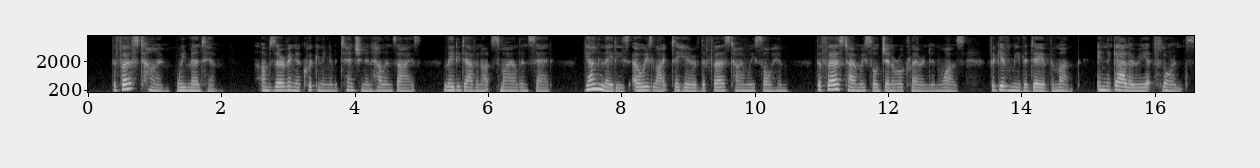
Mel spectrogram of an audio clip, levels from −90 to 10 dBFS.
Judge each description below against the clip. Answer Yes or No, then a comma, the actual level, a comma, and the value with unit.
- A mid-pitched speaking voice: Yes, medium, 170 Hz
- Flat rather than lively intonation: Yes, narrow, 2.3 semitones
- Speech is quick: No, average, 190 wpm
